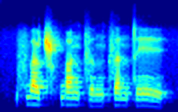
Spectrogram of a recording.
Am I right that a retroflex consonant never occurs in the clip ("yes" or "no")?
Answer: no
